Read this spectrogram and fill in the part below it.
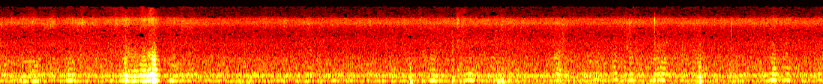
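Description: Steady, dense buzzing of honey bees at a hive, continuous and fairly close throughout, with a brief louder swell early on as a bee passes near.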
